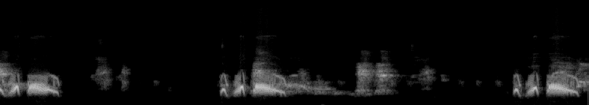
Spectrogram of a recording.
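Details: Spotted dove giving the thúc gù cooing phrase, a call played to lure wild doves: soft, low, hollow coos in short bursts, each phrase opening with two quick notes and ending in a longer coo, repeated about every three and a half seconds.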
